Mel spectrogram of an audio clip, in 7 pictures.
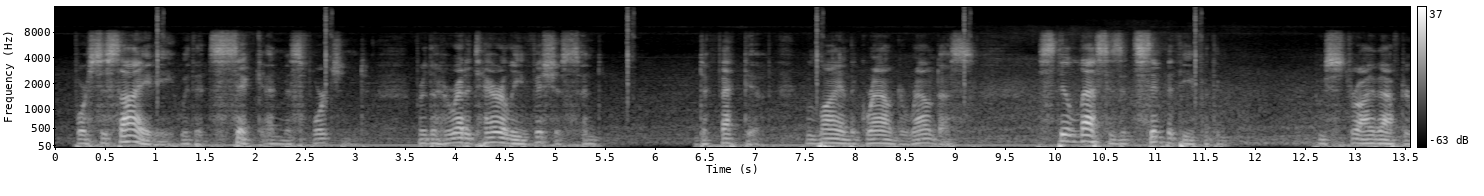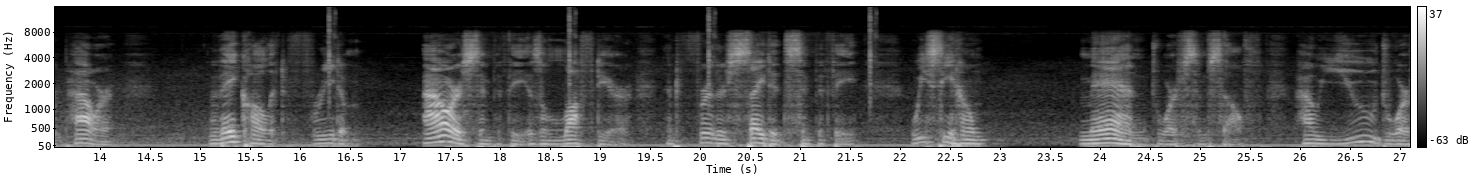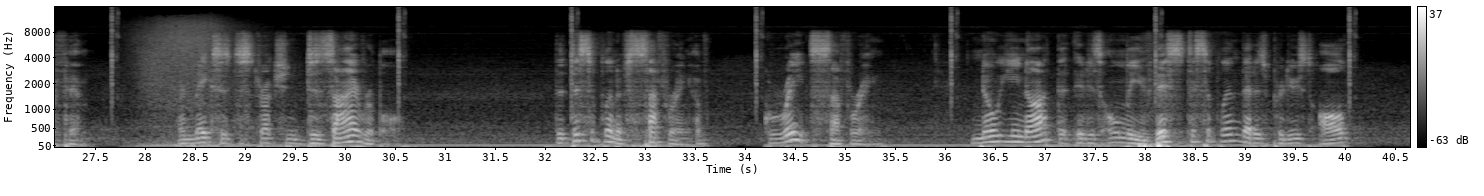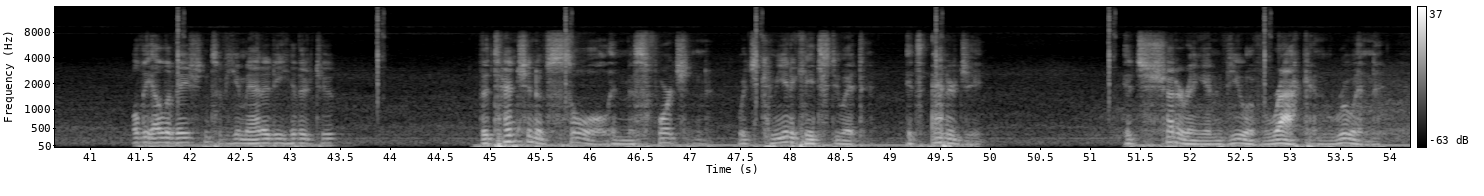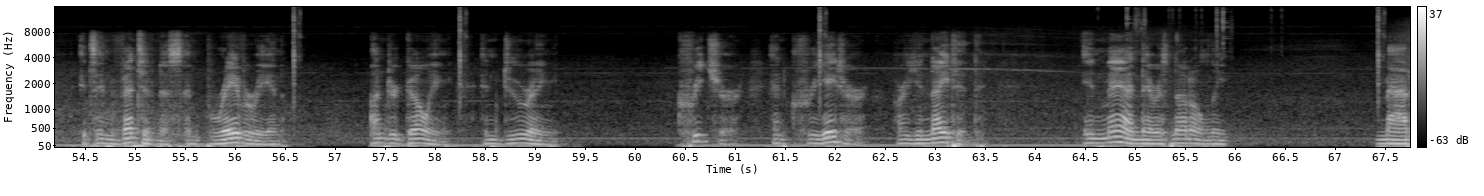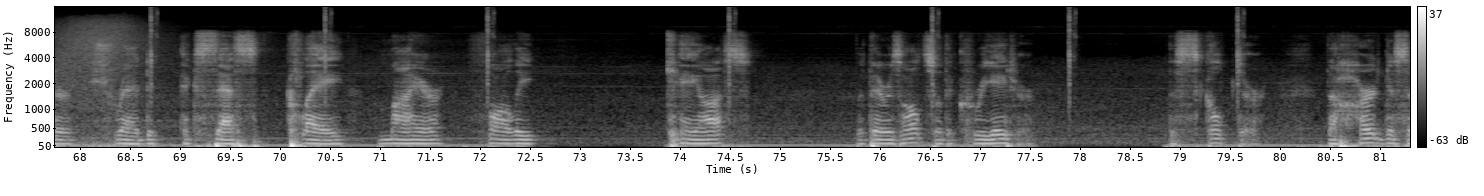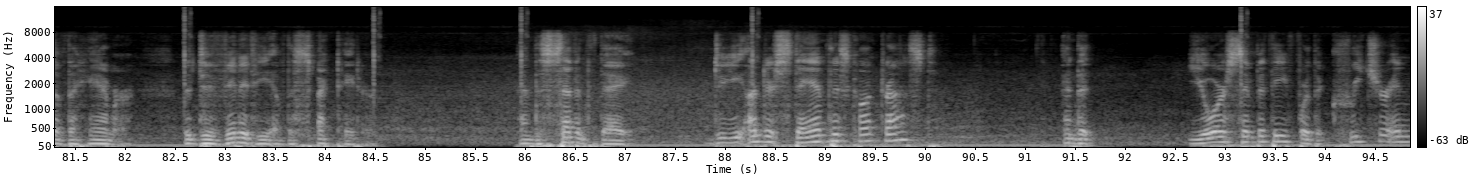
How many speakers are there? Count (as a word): one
